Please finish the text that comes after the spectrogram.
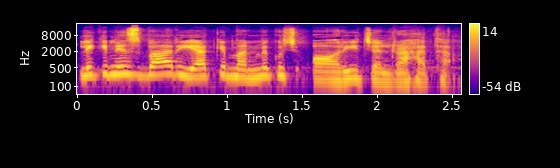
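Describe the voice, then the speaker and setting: A woman narrating a family story in a steady, explanatory way. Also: on the high side, brisk.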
